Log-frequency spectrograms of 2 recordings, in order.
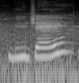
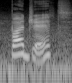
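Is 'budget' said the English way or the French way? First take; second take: French; English. First: It is said with a French-style pronunciation. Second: It is said with an English pronunciation. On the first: "in German they say it like a French pronunciation" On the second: "in English it's budget"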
